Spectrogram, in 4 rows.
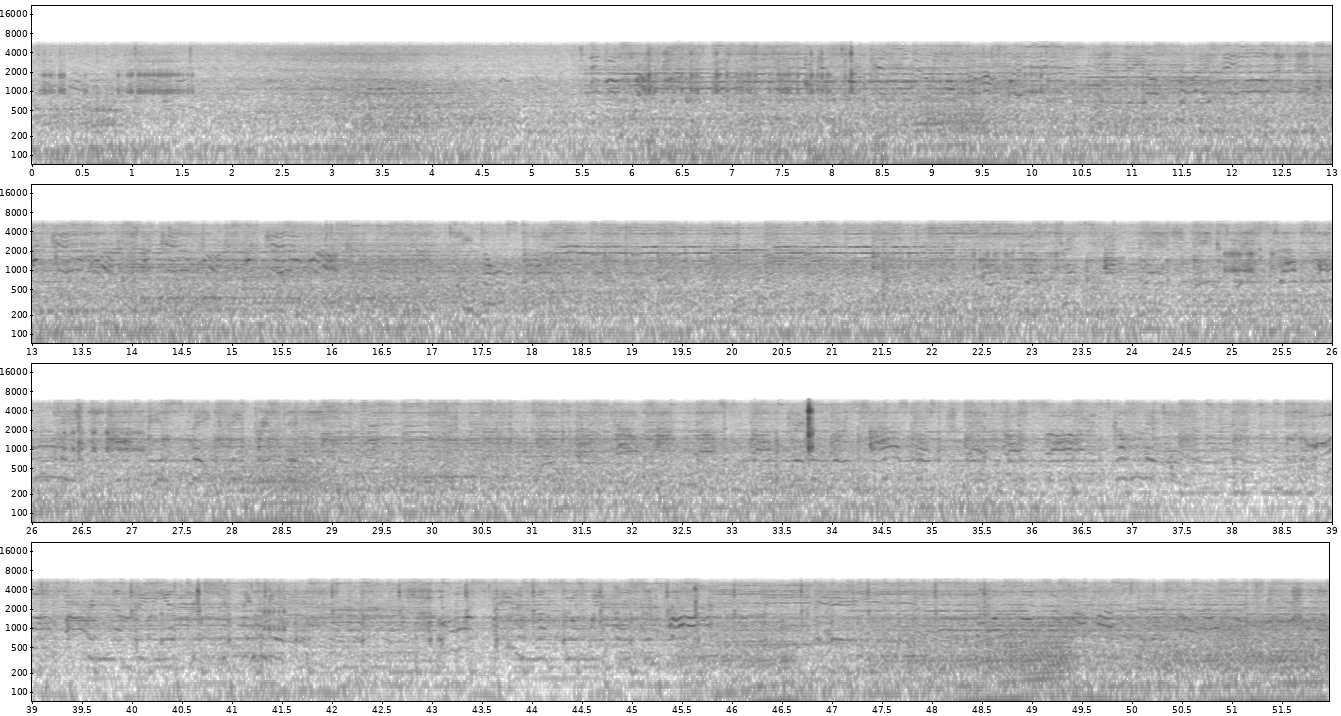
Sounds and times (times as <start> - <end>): Music: 0.0 - 1.6, 2.2 - 51.9.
